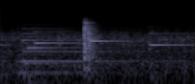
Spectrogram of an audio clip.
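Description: Soft background music with sustained piano-like notes. About a second in there is a single sharp clink as a ceramic tea cup is set down on its ceramic saucer.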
